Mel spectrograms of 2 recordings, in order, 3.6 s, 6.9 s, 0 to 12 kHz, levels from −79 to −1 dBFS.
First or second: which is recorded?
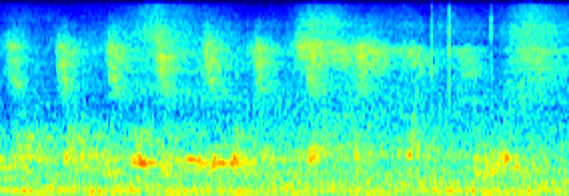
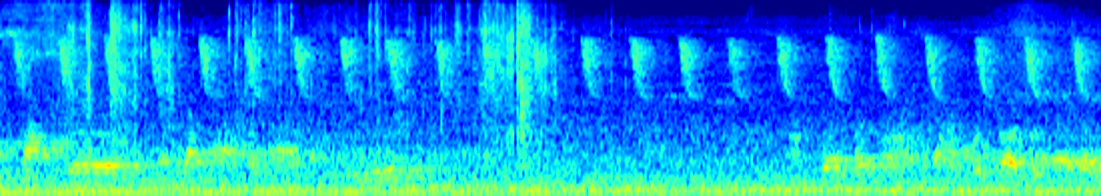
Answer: second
